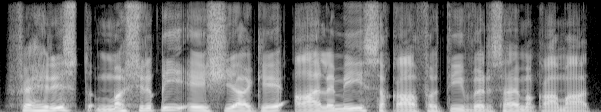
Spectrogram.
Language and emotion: Urdu, neutral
